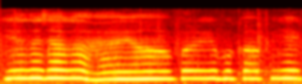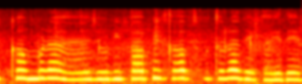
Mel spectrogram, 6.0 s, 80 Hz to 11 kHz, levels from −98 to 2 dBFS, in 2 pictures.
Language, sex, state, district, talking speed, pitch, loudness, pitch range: Hindi, female, Bihar, Patna, 170 wpm, 295 Hz, -12 LUFS, 280-305 Hz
